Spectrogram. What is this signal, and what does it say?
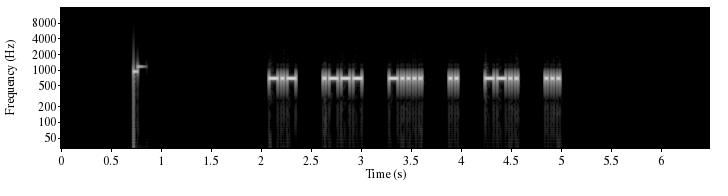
Morse code, heard as a keyed tone, about 40 wpm, spaced as for 23 wpm, 700 Hz. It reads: KJ6IZS
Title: USA Call Signs - 6 Characters - 3x Character Spacing - 40wpm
